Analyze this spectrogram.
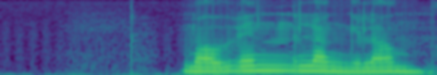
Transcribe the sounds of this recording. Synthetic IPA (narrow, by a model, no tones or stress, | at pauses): mɑlʋɪnlɑŋəlɑn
